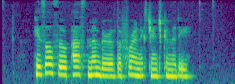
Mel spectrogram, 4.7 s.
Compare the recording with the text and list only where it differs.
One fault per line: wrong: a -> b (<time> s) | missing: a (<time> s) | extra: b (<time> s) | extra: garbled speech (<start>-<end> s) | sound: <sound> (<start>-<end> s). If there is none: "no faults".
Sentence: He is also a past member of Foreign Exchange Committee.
extra: the (2.3 s)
